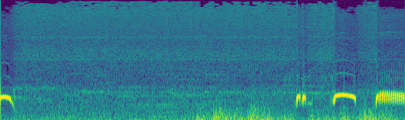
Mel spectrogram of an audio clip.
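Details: Spotted dove cooing: soft, low, rounded coo notes, one at the start and a short run of three near the end, against a rumbling background noise.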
